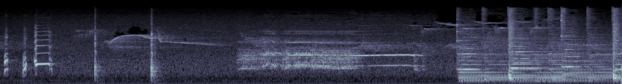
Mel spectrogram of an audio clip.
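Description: Cartoon chicken sound effects: a few sharp clicks, a short high gliding whistle, then a chicken crowing for about two seconds. Children's music with a steady beat starts about four and a half seconds in.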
